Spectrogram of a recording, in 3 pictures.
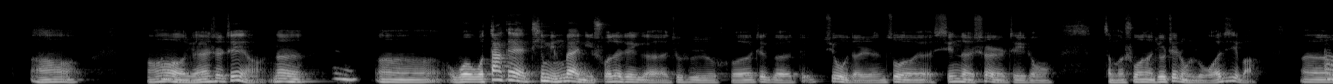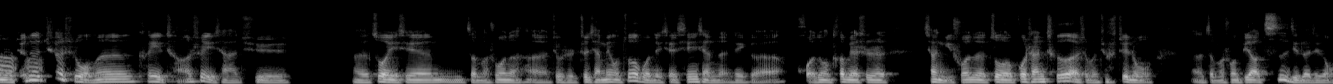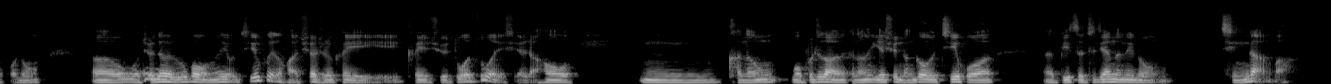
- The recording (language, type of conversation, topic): Chinese, advice, 当你感觉伴侣渐行渐远、亲密感逐渐消失时，你该如何应对？
- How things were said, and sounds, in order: other background noise; teeth sucking; sniff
